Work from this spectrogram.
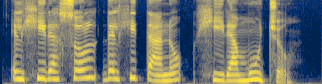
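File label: el Girasol Del Gitano Gira, Spanish, female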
